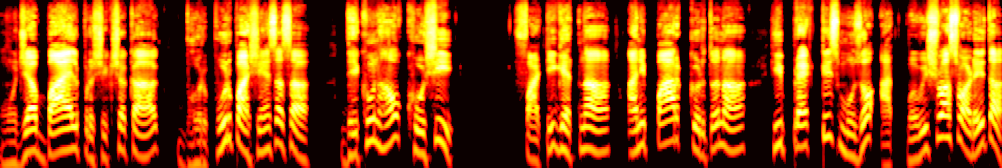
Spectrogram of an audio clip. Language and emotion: Goan Konkani, happy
